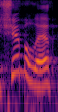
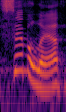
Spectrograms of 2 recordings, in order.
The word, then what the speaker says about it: shibboleth: And it says that because they could not pronounce the word correctly, then anybody that did that, that couldn't say shibboleth but said sibboleth, they would take them and kill them.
